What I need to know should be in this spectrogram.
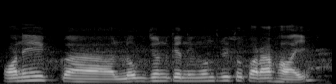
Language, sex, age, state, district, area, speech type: Bengali, male, 18-30, West Bengal, Uttar Dinajpur, urban, spontaneous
